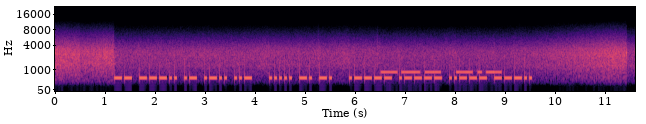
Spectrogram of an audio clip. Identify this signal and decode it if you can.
Morse code, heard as two keyed tones. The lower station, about 24 wpm, 520 Hz: M8ALU 5NN 1128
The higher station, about 12 wpm, 860 Hz: OK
